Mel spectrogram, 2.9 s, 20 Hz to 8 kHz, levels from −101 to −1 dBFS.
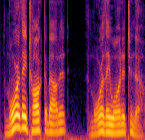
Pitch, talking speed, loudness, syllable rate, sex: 130 Hz, 250 wpm, -16 LUFS, 6.4 syllables/s, male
